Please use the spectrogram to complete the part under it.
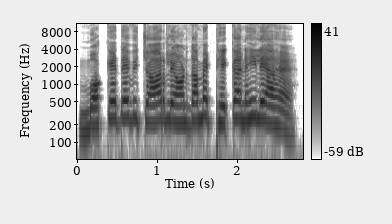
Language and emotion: Punjabi, angry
